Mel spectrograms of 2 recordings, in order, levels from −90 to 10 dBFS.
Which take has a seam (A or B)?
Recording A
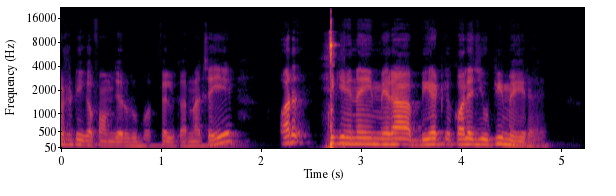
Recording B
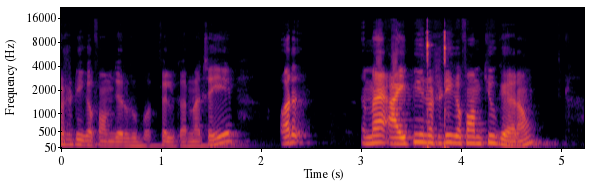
A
